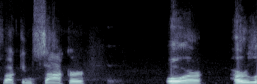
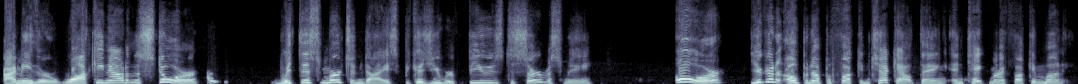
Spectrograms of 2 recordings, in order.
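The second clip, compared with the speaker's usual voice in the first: retold ultimatum; 6 semitones higher, 4 dB louder than usual. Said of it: "I go".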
